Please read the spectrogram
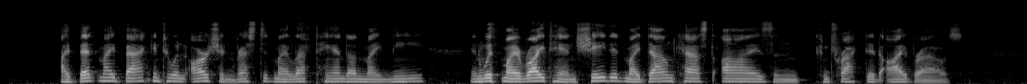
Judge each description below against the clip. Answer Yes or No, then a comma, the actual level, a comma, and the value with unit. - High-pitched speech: No, low, 135 Hz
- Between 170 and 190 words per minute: No, average, 160 wpm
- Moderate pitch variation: Yes, average, 3.4 semitones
